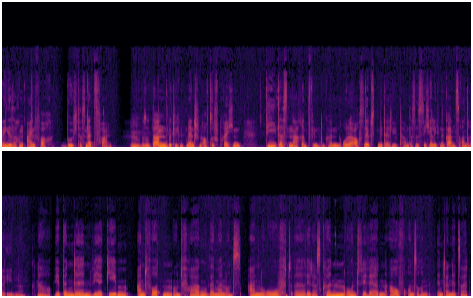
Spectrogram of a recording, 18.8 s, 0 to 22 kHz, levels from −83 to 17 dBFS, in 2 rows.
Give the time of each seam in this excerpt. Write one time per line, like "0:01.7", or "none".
0:02.8
0:15.4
